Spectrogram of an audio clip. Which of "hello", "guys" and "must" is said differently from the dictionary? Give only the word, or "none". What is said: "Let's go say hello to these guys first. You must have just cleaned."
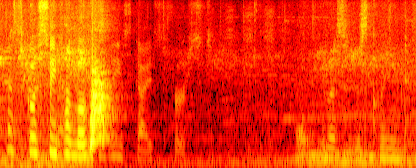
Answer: hello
